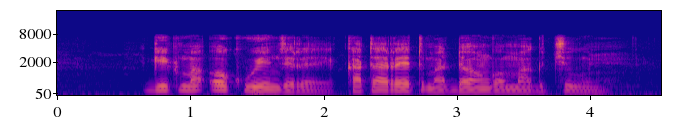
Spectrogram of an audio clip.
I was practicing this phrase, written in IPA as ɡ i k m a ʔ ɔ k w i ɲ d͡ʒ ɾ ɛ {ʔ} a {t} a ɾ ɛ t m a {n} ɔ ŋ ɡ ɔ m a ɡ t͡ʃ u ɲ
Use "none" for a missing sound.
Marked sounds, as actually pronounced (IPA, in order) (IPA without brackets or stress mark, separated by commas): k, t, d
